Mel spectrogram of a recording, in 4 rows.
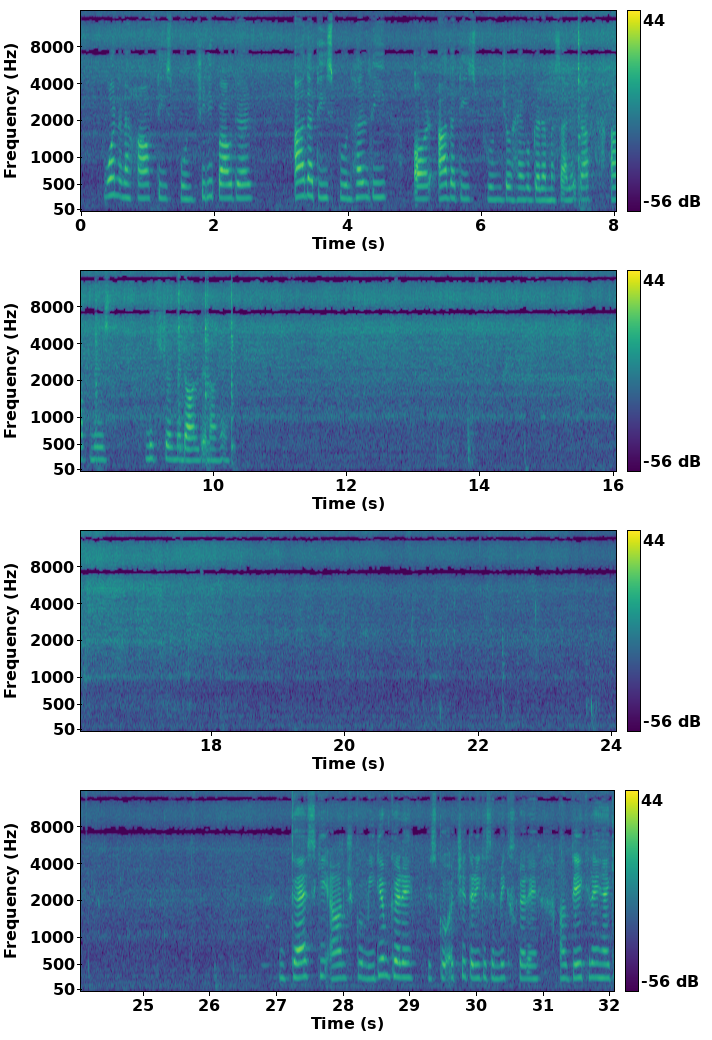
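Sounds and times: masala sizzling in a pot: 0.0 - 32.0.

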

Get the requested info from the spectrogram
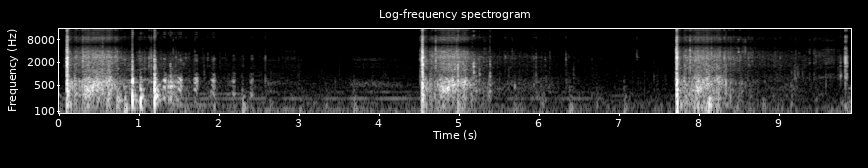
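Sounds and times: gunshots: 0.0 - 1.4, 4.5 - 5.5, 7.7 - 9.2.

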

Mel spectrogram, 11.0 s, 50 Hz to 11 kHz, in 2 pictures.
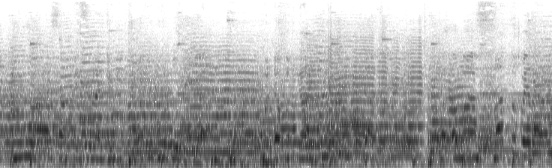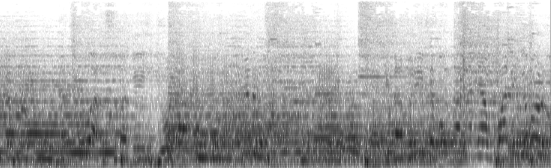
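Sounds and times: marching band brass playing: 0.0 - 10.9.

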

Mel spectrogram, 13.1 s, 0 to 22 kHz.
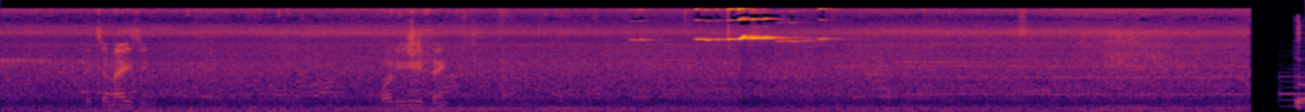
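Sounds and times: traffic and engines humming: 0.0 - 12.5
brief high squeal: 6.3 - 8.5.

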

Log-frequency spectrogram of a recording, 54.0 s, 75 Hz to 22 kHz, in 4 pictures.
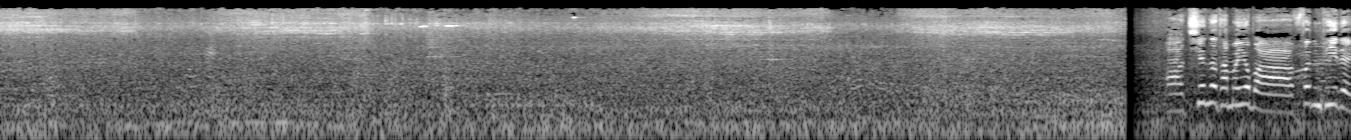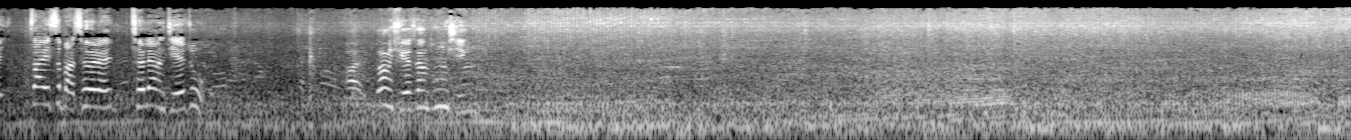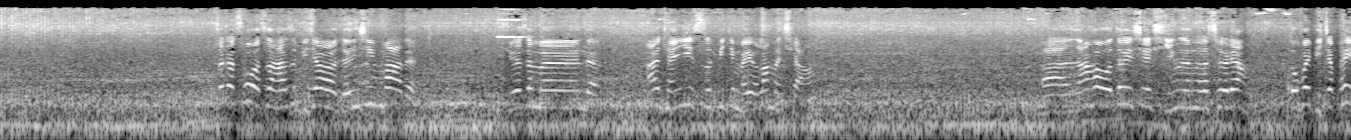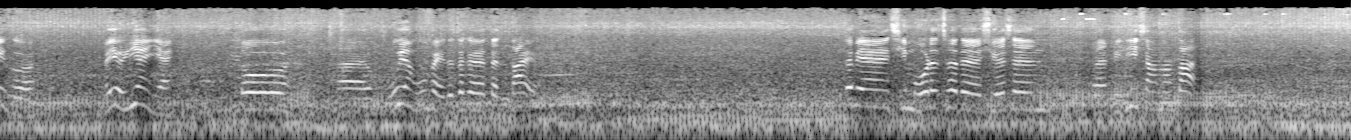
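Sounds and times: motorbike engines idling: 0.0 - 54.0
street traffic: 0.0 - 54.0.

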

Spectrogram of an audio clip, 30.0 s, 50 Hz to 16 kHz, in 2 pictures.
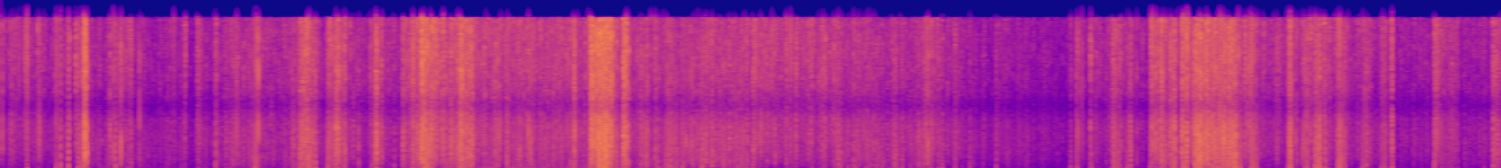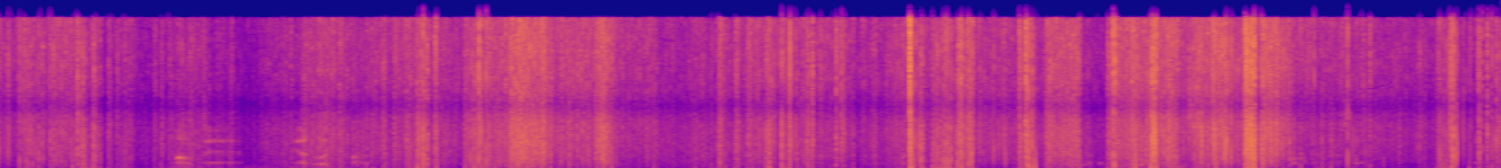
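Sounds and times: microphone crackling and rustling: 0.0 - 30.0
man speaking: 16.7 - 18.8, 25.7 - 28.8, 29.7 - 30.0.

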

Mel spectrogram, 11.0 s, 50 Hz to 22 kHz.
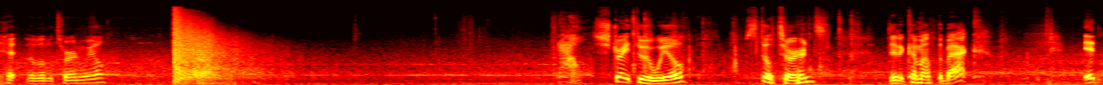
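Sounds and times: gunshot hitting steel: 1.7 - 2.9.

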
